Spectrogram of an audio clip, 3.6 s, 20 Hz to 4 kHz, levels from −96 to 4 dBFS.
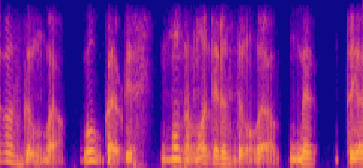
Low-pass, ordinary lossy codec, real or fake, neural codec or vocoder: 3.6 kHz; Opus, 32 kbps; fake; autoencoder, 44.1 kHz, a latent of 192 numbers a frame, MeloTTS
